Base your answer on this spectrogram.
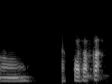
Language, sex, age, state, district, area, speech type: Assamese, female, 60+, Assam, Tinsukia, rural, conversation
